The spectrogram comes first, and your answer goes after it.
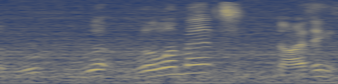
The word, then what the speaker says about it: Willamette: How do they pronounce it? Willamette? No, I think it's Willamette.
